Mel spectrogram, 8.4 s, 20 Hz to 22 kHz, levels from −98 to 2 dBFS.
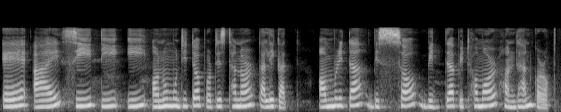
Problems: background sounds at intervals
